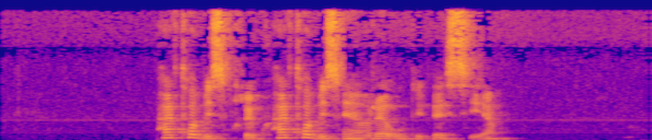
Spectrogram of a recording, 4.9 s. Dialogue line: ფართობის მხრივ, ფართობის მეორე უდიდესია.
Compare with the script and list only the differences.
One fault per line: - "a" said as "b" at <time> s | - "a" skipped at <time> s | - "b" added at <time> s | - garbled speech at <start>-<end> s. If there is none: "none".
none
